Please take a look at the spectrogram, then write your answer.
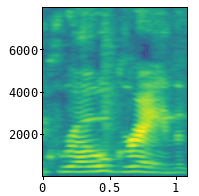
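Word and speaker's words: grosgrain: do prize Patrol okay I did say it right grow grain thank you Barb uh grow grain ribbon that's so weird that it's spelled like that but I'm glad I said it right um so last week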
